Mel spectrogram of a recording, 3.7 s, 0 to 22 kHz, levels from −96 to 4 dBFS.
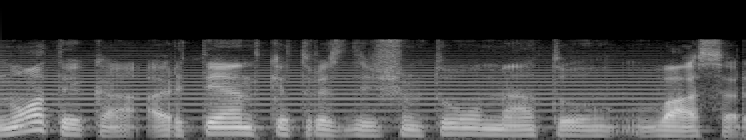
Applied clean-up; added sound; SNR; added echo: none; Trumpet; 16 dB; none.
